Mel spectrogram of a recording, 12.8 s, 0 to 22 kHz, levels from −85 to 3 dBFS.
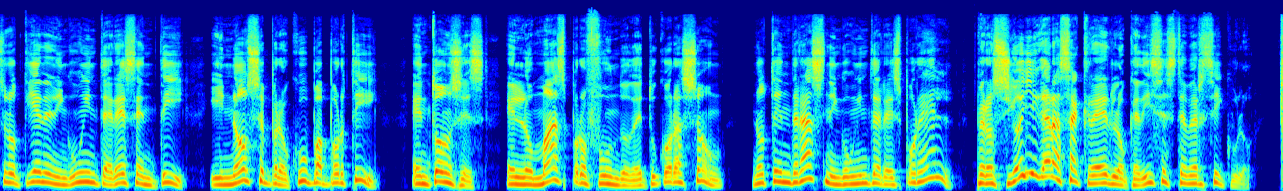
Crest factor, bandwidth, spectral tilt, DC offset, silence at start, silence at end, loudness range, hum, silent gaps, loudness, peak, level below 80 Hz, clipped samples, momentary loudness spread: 16 dB; 17.5 kHz; -4 dB/octave; under 0.1%; 0 s; 0 s; 2 LU; none; 7.40-7.51 s; -19 LUFS; -4 dBFS; -60 dBFS; under 0.1%; 9 LU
